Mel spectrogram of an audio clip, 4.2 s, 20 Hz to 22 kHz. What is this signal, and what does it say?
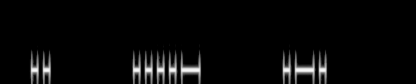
Morse code, heard as a keyed tone, about 20 wpm, spaced as for 8 wpm, 700 Hz. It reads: I4R
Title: 074 Lesson 13e - Letter L - Three Characters 20wpm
